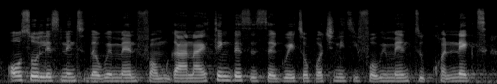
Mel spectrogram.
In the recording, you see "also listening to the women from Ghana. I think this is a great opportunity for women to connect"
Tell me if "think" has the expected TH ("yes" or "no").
yes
